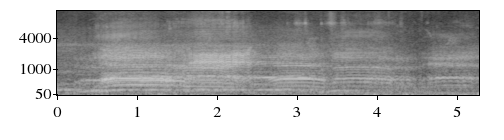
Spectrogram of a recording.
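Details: Sheep, ewe and lamb in a meadow, bleating repeatedly: several trembling, arched cries in a row, one higher and brighter, with little pause between them.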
